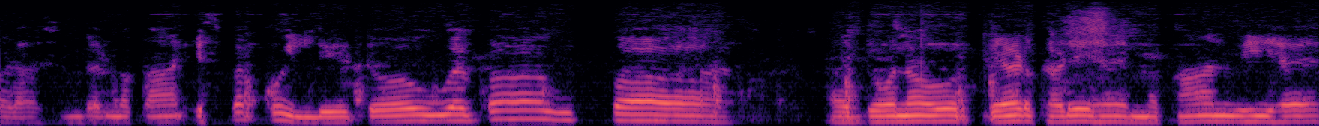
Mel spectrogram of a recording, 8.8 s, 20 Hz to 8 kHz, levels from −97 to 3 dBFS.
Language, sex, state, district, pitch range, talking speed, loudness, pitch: Hindi, male, Uttar Pradesh, Budaun, 130-150 Hz, 135 wpm, -32 LUFS, 135 Hz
